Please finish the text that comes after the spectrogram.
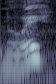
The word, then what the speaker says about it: Noé: bad with symbols but i looked it up and from my understanding his name is pronounced no way and so yeah but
